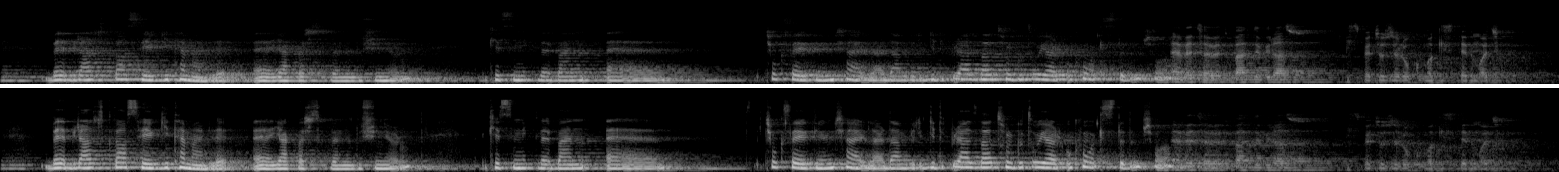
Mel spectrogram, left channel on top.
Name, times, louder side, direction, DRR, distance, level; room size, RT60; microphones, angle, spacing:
voice 1, 0.5-2.3 2.5-4.1 4.9-6.7 7.7-11.7, right 4 dB, 50° right, 10 dB, 0.4 m, -22 dB
voice 2, 11.7-13.1 13.5-15.0, left 1 dB, 30° left, 4 dB, 0.8 m, -38 dB
9.6 x 5.3 x 7.3 m, 2.3 s
head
